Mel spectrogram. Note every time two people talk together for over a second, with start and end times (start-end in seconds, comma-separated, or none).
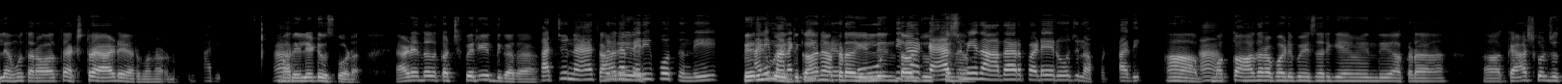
7.5-9.6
